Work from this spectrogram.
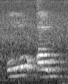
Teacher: ओ औ कंठोष्ठ यानी कि ओ और औ का उच्चारण स्थान क्या है, कंठोष्ठ है। कंठ और होठों से होता है, क्यों, क्योंकि ये भी दोनों क्या है, संयुक्त स्वर है।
